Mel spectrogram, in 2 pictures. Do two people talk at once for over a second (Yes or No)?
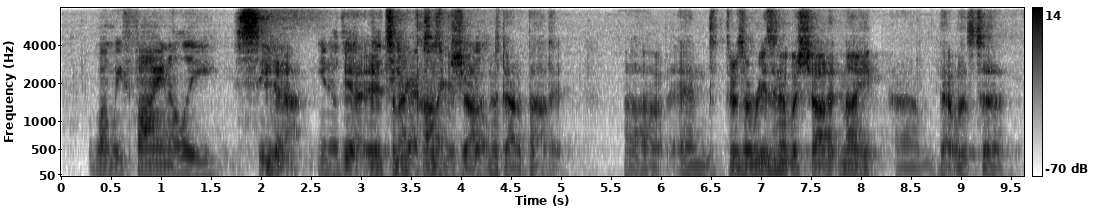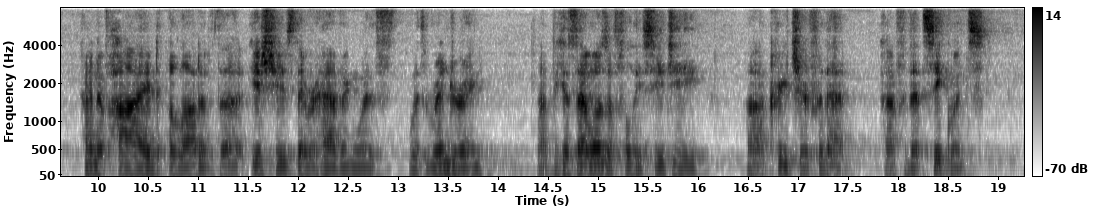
Yes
